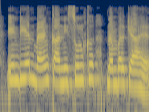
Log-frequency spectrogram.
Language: Hindi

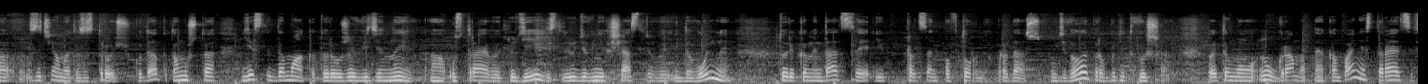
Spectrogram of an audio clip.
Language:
Russian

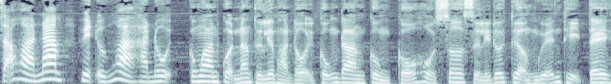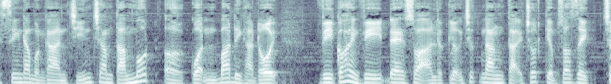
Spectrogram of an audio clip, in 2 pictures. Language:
Vietnamese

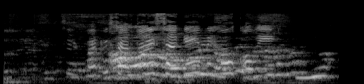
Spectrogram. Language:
Georgian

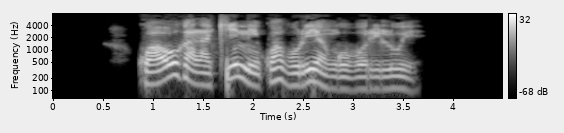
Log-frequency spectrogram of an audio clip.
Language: Taita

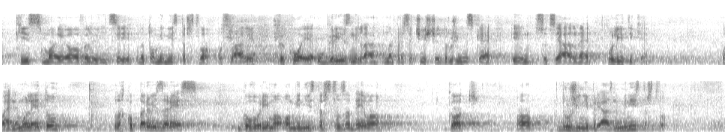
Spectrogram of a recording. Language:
Slovenian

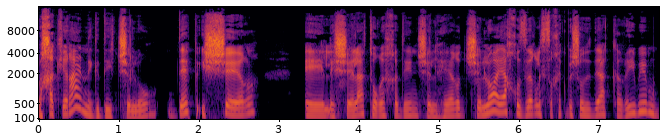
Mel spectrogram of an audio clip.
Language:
Hebrew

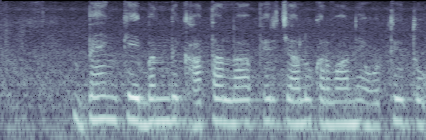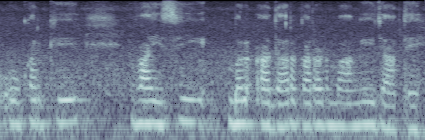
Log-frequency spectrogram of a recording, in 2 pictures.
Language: Chhattisgarhi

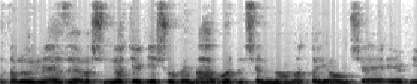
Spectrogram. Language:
Hebrew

